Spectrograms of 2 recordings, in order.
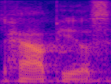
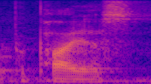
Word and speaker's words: Papias: same thing that's just papias and in a fragment or papayas depends on how you want to pronounce them so here's irenaeus the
